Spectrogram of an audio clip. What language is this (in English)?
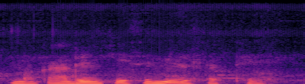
Chhattisgarhi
